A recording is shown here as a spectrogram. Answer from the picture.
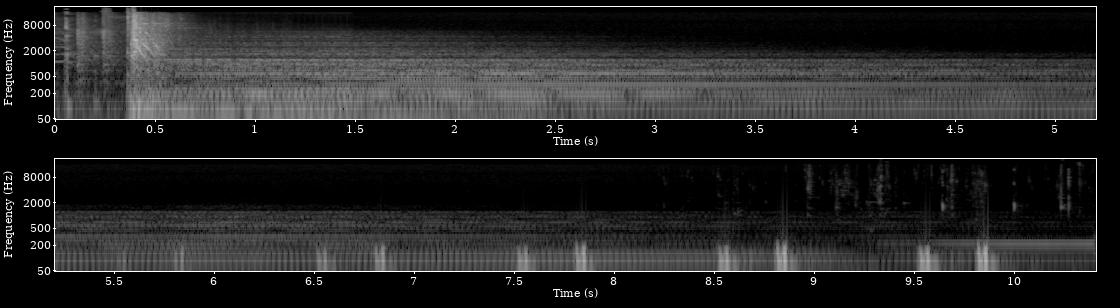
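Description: A heavy boom rings out and fades into a long low hum, then a man's own heartbeat emerges, soft, muffled thumps pulsing in a regular rhythm through the last few seconds.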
